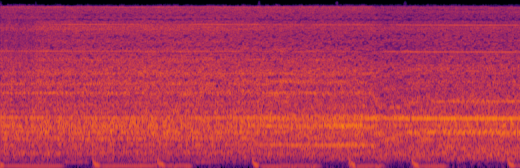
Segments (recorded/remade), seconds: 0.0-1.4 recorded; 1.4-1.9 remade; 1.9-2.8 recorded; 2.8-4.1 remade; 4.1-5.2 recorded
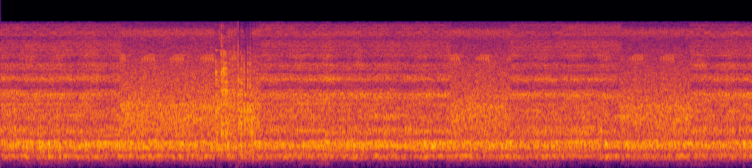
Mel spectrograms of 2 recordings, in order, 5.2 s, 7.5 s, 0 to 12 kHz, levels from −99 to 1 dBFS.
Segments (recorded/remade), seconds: 0.0-1.2 remade; 1.2-2.6 recorded; 2.6-4.5 remade; 4.5-5.1 recorded; 5.1-6.2 remade; 6.2-6.9 recorded; 6.9-7.5 remade

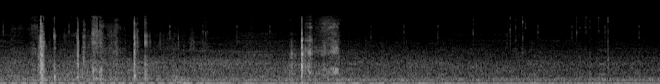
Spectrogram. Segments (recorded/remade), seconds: 0.0-4.5 recorded; 4.5-5.2 remade; 5.2-6.6 recorded

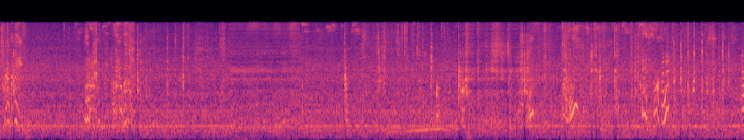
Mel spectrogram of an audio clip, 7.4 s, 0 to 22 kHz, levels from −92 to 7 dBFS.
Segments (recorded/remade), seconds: 0.0-2.3 recorded; 2.3-3.0 remade; 3.0-4.6 recorded; 4.6-5.3 remade; 5.3-7.4 recorded

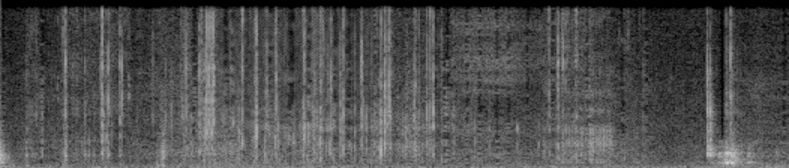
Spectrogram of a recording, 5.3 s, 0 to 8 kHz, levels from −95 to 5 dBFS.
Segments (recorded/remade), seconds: 0.0-1.4 recorded; 1.4-2.5 remade; 2.5-5.3 recorded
